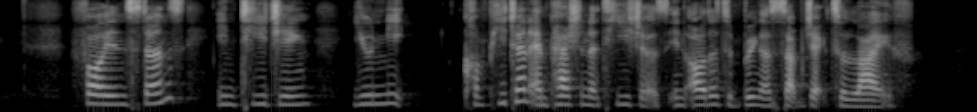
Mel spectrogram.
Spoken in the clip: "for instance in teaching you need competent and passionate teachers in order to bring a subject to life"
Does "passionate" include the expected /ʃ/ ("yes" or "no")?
yes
